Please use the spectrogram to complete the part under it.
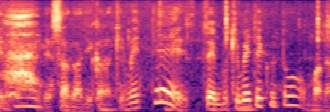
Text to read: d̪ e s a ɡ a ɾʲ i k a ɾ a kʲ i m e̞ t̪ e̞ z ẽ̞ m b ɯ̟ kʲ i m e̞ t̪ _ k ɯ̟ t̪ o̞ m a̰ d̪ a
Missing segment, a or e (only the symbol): e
